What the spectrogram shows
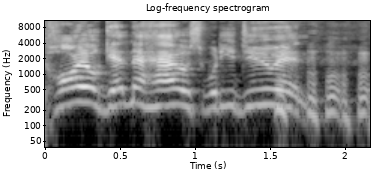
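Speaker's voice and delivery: put-on South Philly accent. Retelling a neighbor calling her son inside: imitating a south philly accent. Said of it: "that incredible South Philly accent".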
